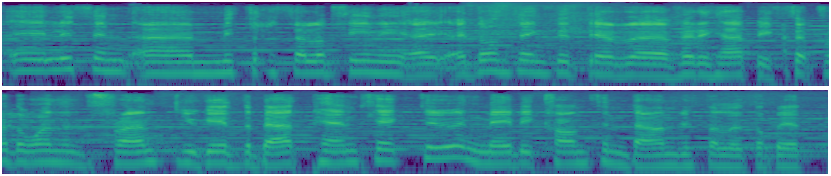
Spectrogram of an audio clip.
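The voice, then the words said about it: Mixed Russian-Swedish-Spanish put-on accent. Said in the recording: “This is my Russian-Swedish, I got a Castilian-Spanish accent all in one. This is what it evolved into.”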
